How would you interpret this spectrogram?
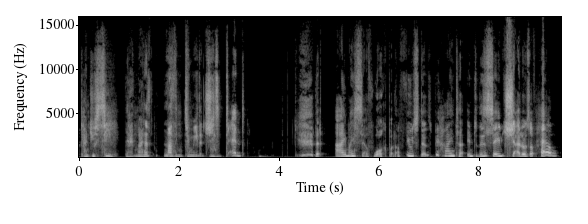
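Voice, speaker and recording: A tormented male aristocrat, the last of a cursed line, in a melodramatic radio play. His husky voice swoops widely between hushed confiding and frantic outbursts, with a bright, forceful edge. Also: high-pitched, animated, measured pace, full character voice. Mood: anguished, raving. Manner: theatrical, feverish, swinging between hushed and frantic. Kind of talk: melodramatic radio drama acting.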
